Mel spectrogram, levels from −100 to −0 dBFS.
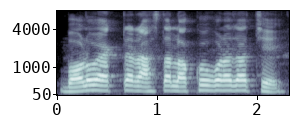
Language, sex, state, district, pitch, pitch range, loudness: Bengali, male, West Bengal, Alipurduar, 175 Hz, 150-180 Hz, -14 LUFS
